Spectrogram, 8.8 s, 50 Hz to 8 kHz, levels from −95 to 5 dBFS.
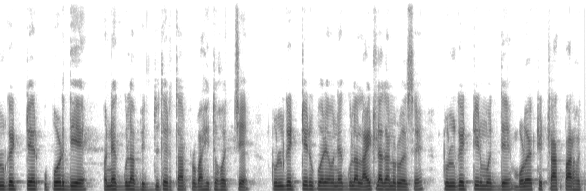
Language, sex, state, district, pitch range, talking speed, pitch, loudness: Bengali, male, Assam, Hailakandi, 130-145 Hz, 135 wpm, 135 Hz, -18 LUFS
